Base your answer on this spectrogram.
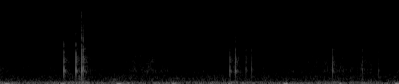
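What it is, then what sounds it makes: Paperback book with card cover. Fingernails tap and scratch the spine of a yellow paperback book with a card cover, held in both hands. Short, dry, quiet taps and soft scratchy rustles come in small, loose clusters over a steady low hum. Each tap dies away almost at once.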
